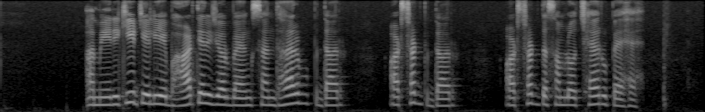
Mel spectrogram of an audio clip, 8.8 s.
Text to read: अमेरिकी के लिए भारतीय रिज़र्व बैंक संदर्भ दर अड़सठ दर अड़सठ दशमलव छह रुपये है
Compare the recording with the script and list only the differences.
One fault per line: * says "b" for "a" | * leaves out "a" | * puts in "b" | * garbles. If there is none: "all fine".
all fine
